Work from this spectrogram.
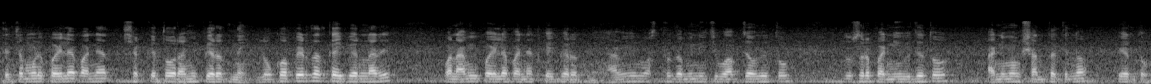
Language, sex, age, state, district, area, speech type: Marathi, male, 30-45, Maharashtra, Washim, rural, spontaneous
